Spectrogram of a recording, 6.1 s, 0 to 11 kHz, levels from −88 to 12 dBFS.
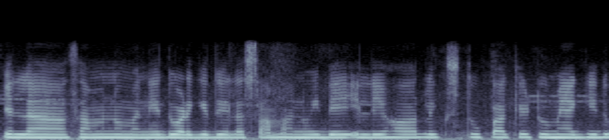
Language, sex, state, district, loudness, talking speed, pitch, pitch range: Kannada, female, Karnataka, Raichur, -13 LUFS, 120 wpm, 235 Hz, 235-240 Hz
